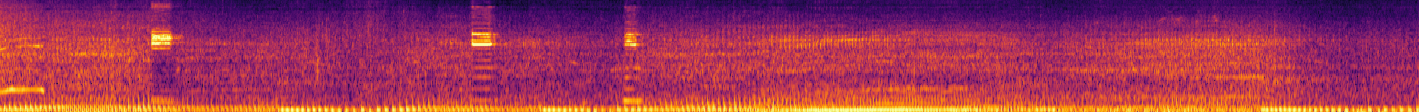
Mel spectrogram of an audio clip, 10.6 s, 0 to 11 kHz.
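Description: TVS Apache 160 single-cylinder motorcycle engine running under way, its pitch rising and falling with the throttle. Water splashes from the front wheel in the first second, and three short horn toots sound about one, three and a half and four and a half seconds in.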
